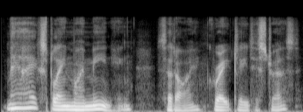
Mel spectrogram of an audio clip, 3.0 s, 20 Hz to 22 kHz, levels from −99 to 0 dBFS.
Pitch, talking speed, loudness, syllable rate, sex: 115 Hz, 180 wpm, -15 LUFS, 5.1 syllables/s, male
